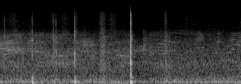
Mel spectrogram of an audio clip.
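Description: Soccer ball being touched and kicked by foot, three short thumps under a second apart.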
